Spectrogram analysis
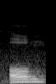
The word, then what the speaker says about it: ओम: इस बार पूरा ओम, पहले अ, उ और फिर म।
